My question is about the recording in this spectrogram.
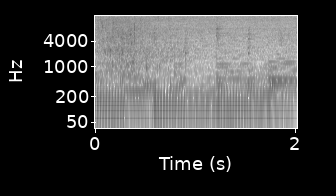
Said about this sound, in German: Und jetzt kommen die Wellen.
